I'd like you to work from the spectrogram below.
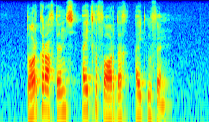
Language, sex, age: Afrikaans, male, 22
